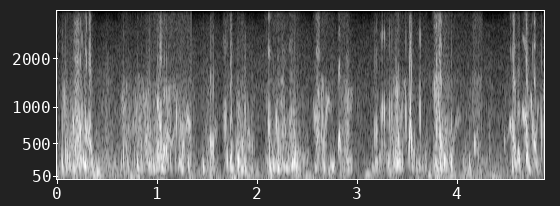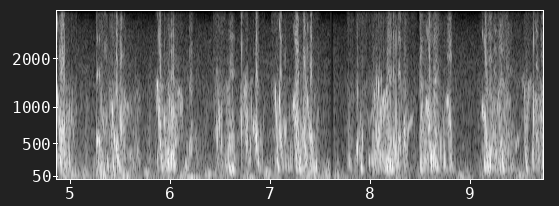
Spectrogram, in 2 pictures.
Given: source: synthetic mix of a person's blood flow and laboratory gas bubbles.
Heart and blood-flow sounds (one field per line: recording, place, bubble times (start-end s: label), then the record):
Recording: Doppler ultrasound of blood flow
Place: subclavian vein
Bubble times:
0.00-0.40 s: bubbles
0.60-1.34 s: bubbles
1.42-1.61 s: bubbles
1.65-1.98 s: bubbles
2.06-2.52 s: bubbles
2.55-2.96 s: bubbles
3.11-3.72 s: bubbles
3.75-4.26 s: bubbles
4.45-5.07 s: bubbles
5.26-5.71 s: bubbles
5.83-6.28 s: bubbles
6.43-6.94 s: bubbles
7.01-7.49 s: bubbles
7.76-8.46 s: bubbles
8.49-8.88 s: bubbles
9.08-9.74 s: bubbles
From the record:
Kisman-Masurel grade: 343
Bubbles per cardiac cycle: rolling drumbeat, 9 or more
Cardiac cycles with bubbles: 100%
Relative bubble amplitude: loud (0.450 to 0.775)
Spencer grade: 3 (all of the cardiac periods contain showers or single bubble signals, but not dominating or overriding the cardiac motion signals)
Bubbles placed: anywhere in the cardiac cycle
